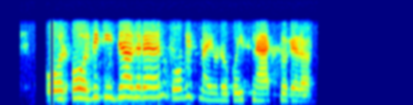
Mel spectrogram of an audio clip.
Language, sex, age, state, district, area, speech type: Dogri, female, 30-45, Jammu and Kashmir, Jammu, urban, conversation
